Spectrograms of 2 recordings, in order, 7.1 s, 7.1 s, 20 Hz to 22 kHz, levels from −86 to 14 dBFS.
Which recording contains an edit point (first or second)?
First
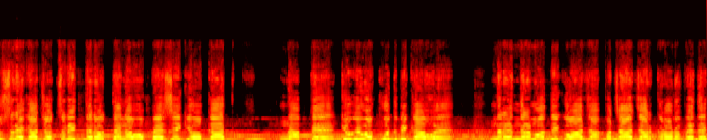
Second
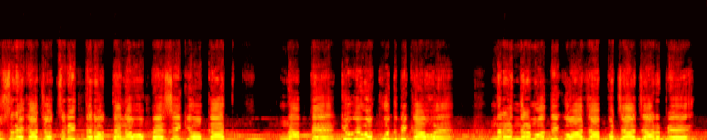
first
